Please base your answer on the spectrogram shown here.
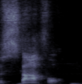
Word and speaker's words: Stoffel: Awful waffles for Stoffel. Okay, so Stoffel.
